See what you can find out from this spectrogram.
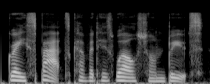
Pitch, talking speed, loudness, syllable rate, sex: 165 Hz, 200 wpm, -20 LUFS, 5.3 syllables/s, female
